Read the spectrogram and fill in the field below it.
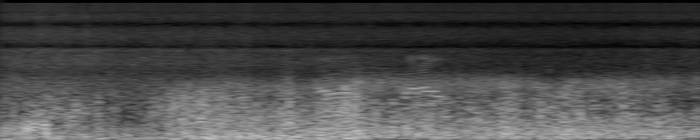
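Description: Strong wind roars and buffets the microphone in a steady, loud rush throughout, on a beach during fishing.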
